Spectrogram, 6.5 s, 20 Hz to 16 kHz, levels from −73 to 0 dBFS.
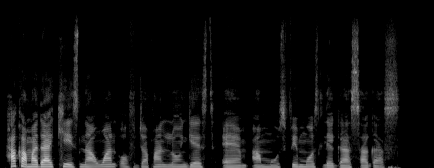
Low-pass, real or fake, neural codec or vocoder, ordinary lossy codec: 14.4 kHz; real; none; none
